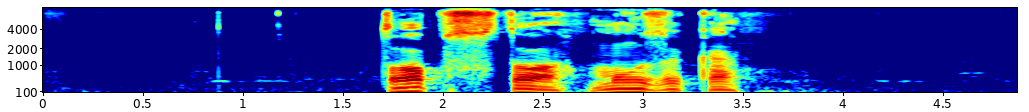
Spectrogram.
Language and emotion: Russian, neutral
